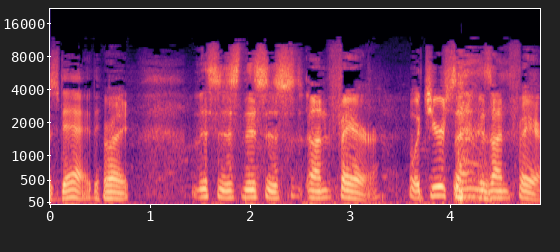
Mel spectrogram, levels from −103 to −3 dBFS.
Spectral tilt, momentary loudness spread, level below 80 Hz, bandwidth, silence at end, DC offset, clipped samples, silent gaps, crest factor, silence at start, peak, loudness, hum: -4 dB/octave; 15 LU; -44 dBFS; 11 kHz; 0 s; 0.4%; under 0.1%; none; 16 dB; 0 s; 0 dBFS; -15 LUFS; none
